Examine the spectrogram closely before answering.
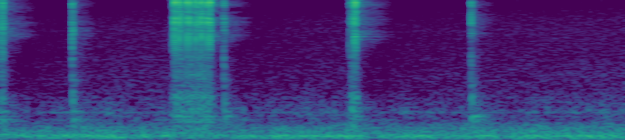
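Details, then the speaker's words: DIY relay card (relays driven by a Darlington array) under test: a handful of sharp, irregular relay clicks as the relay chatters; not a bad relay, but an unstable high input signal from a test lead touching a screw. "the one that you hear just now like this little toggling voice or toggling sound was basically not because of a bad bad relay or something it was just because I'm connecting here to this screw and obviously this is not providing a stable High signal"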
